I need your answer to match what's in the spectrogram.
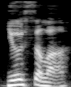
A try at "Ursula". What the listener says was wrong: It's pronounced Ursula, not Yorsula. It's Ursula. Ursula.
